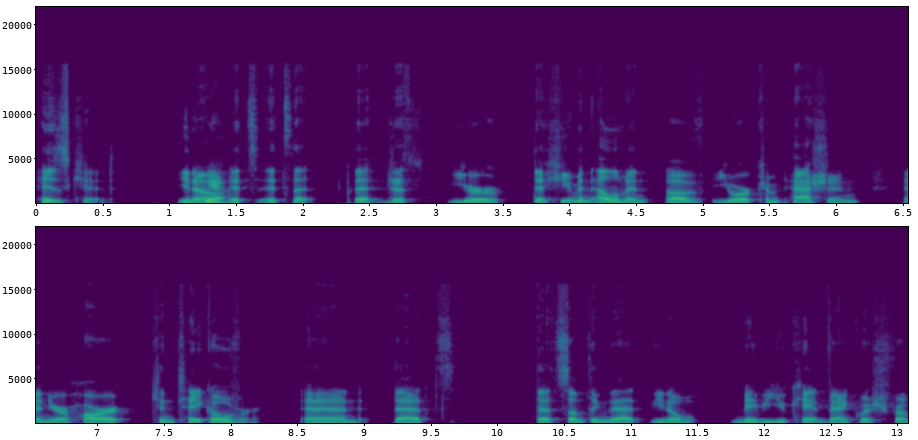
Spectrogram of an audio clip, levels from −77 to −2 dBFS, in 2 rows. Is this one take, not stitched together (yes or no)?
no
